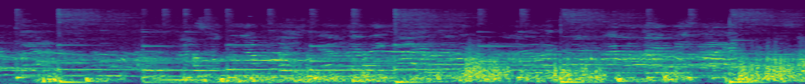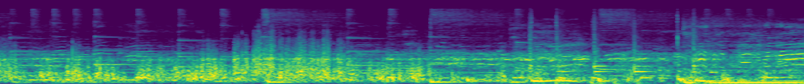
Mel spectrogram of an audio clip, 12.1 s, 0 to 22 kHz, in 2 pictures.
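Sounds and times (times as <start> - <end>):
music with held tones: 0.0 - 12.0
slow low beat: 7.9 - 12.0.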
